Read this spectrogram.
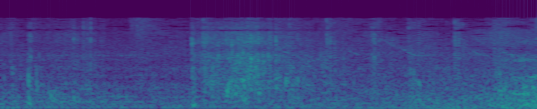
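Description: Water splashes as someone runs through it.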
